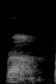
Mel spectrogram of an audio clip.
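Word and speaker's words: Brohm: I didn't realize Purdue's coach, Baum, how do you say it, Baum? – Brom.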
